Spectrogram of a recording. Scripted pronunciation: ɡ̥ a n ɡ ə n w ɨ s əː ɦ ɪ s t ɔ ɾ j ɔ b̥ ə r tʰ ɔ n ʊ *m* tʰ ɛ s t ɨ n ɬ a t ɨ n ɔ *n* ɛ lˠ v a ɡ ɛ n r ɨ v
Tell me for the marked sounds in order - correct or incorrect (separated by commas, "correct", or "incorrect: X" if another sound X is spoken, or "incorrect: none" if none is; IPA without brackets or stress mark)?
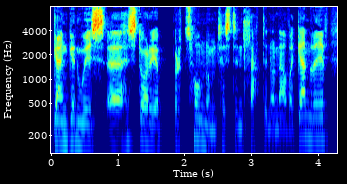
correct, correct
